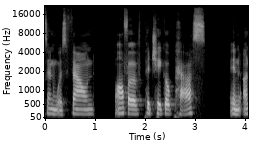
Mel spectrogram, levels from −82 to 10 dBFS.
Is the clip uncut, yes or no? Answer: yes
